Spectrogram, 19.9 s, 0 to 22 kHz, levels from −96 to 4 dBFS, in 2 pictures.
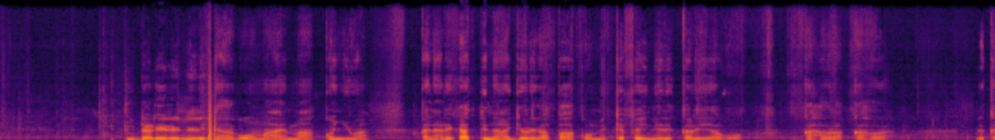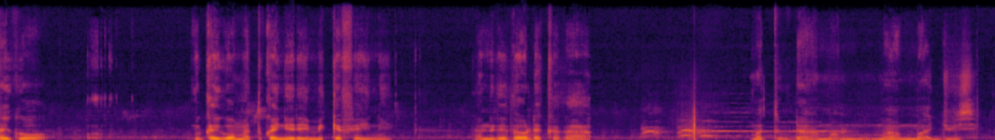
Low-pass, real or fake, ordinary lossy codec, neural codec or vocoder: none; fake; none; vocoder, 44.1 kHz, 128 mel bands, Pupu-Vocoder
